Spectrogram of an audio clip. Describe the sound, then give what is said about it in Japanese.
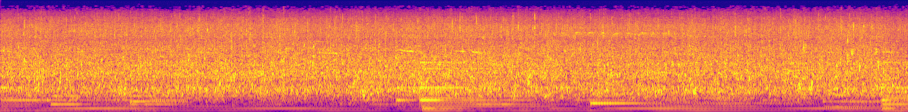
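A nearby river in a forest flows steadily, its continuous rushing, bubbling wash filling the whole stretch at an even volume, with soft sustained low tones humming underneath and no voices. “川が近くにあるみたい水の音が聞こえるね”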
